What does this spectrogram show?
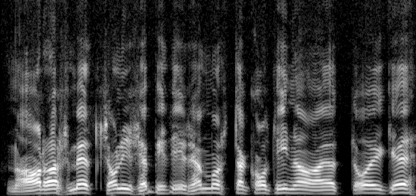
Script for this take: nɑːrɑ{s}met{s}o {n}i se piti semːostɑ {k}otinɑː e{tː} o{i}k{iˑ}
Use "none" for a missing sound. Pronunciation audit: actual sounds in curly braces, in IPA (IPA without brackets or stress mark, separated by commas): s, s, n, k, tː, i, eˑ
